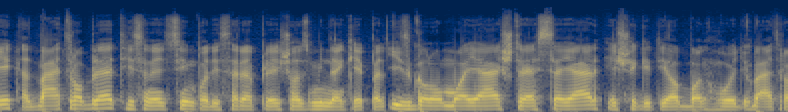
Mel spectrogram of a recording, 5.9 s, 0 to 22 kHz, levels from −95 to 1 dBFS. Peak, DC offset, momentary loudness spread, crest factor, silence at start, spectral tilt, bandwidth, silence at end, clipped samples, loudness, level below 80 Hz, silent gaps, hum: -2 dBFS; under 0.1%; 3 LU; 16 dB; 0 s; -5 dB/octave; 12.5 kHz; 0 s; under 0.1%; -19 LUFS; -48 dBFS; none; none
